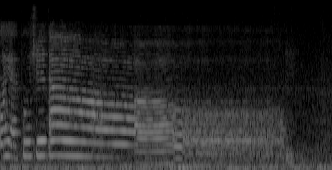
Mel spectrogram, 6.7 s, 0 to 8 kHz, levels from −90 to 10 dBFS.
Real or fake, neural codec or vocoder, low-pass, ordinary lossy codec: real; none; 7.2 kHz; none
